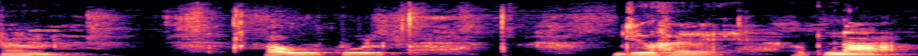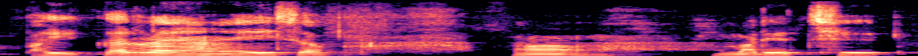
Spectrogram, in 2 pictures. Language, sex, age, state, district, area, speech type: Hindi, female, 60+, Uttar Pradesh, Chandauli, rural, spontaneous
